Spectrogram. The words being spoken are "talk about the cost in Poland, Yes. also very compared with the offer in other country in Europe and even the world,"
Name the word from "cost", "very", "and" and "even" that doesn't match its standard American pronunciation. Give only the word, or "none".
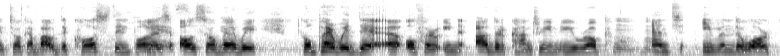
very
